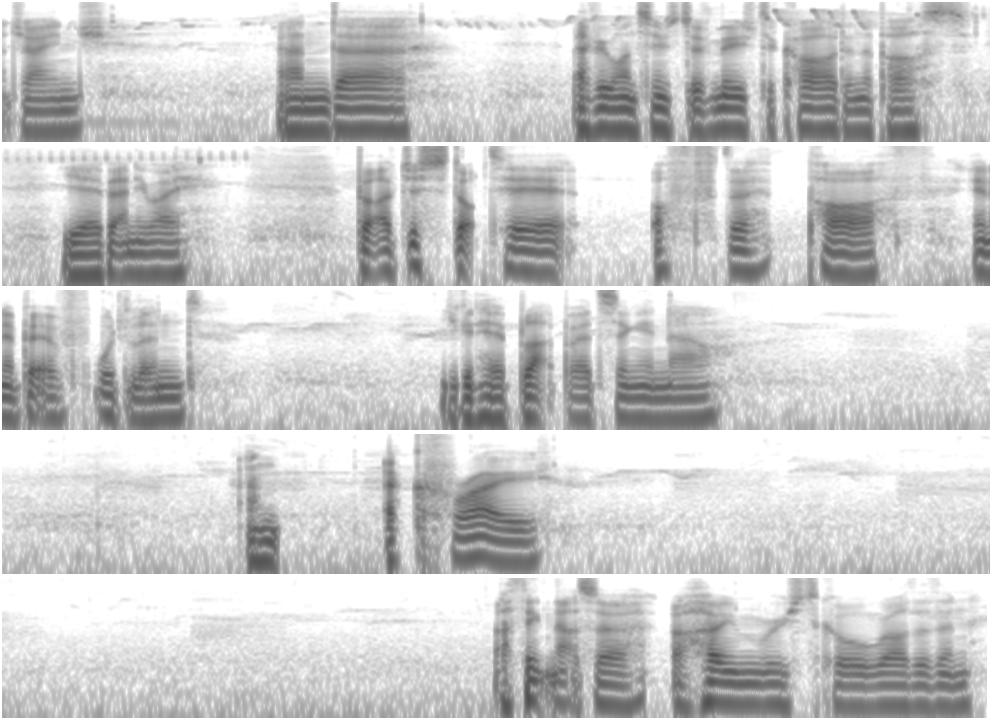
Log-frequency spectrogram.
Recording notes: In May 2021 I walked 8 miles into the Sussex Weald to see if I could hear a cuckoo. The weather was fine and there were loads of birds out, many of them in full song. You can hear the birdsong, the wind through the trees and the buzzing of bees in the woodland landscape of the High Weald. It's an immersive episode with a guided walk feel, focusing on listening to the surrounding landscape.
